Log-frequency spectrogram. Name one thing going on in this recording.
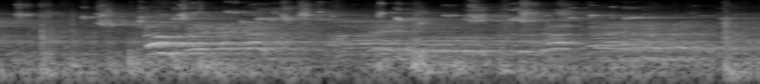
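Young men call out to each other in a large echoing gym.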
